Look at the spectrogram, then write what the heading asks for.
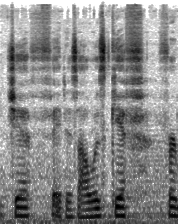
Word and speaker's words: gif: caught naturally aluminum gif I know the Creator calls it a jiff I will never call it a jiff it is always gift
